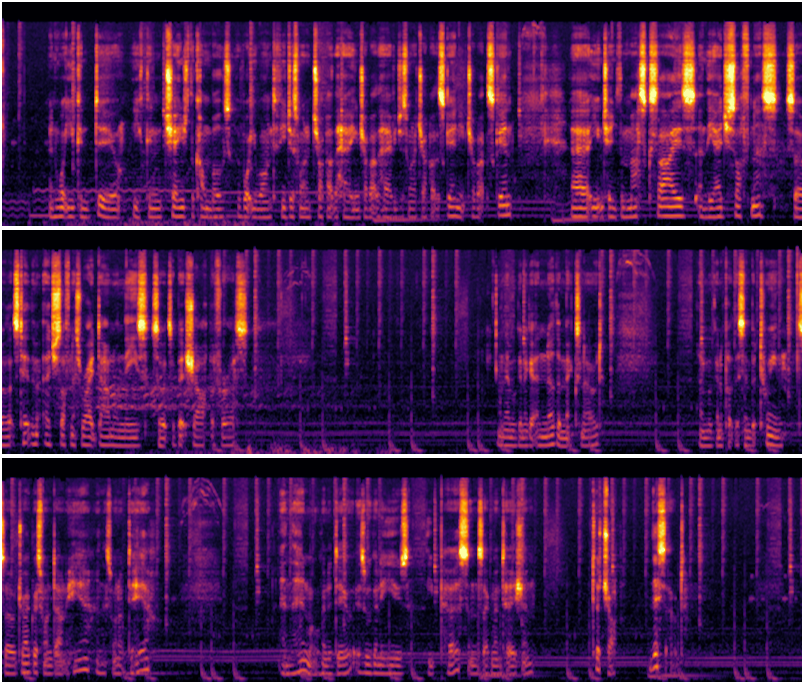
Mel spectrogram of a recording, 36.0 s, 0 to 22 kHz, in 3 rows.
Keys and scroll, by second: 19.3-20.3 typing.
